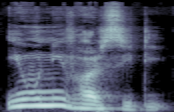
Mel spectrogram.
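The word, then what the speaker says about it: university: যেখানে দেখবে যে ইউ, যে সমস্ত ভাওয়েলের উচ্চারণে আমাদের ঠোঁটটা গোল হয়, ইউ, এর আগে আগে ওয়াই উচ্চারণ হচ্ছে, ঠিক আছে?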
